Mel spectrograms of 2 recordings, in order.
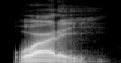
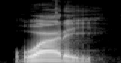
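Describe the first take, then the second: First: The words are blended into one reduced word. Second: The words are blended into one reduced word.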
